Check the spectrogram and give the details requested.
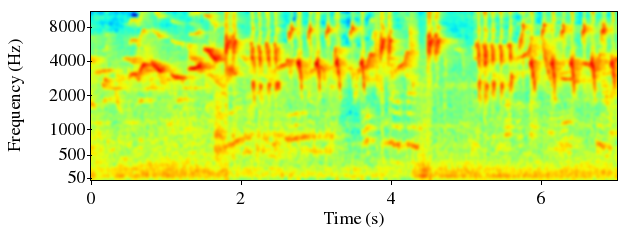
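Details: Oriental magpie-robin kept in a cage, singing trilled whistles, then rapid stuttering chirps repeated several times a second in two loud bursts, with a low whistle beneath.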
